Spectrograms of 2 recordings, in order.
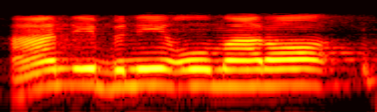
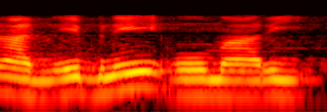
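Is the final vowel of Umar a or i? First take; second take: a; i. First: The name ends with an a vowel. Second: The name ends with an i vowel. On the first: The speaker calls it right. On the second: The speaker calls it wrong. "bukan An Ibni Umari, ya, salah"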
